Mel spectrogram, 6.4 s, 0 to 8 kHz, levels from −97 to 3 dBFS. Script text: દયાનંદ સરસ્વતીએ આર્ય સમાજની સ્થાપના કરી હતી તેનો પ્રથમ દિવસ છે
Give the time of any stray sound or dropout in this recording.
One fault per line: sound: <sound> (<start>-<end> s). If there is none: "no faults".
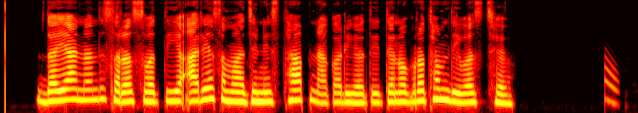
sound: chirp (6.0-6.2 s)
